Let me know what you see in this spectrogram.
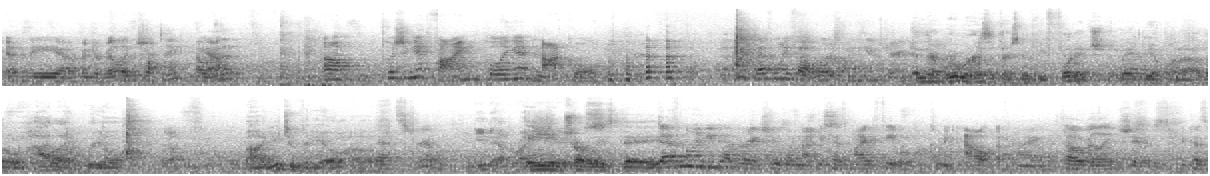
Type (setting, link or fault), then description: setting, busy venue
